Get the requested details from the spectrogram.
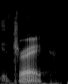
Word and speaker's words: Troyes: No. Different Troy. T-R-O-Y-E-S. Troyes? Trey? – Trey.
